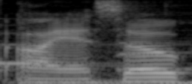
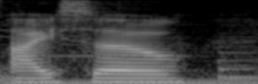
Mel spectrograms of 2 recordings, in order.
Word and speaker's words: ISO: shutter speed aperture and ISO pronounce like an acronym because it is an acronym is not ISO even though some people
